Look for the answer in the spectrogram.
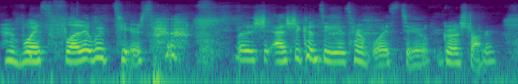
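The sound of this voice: The clip holds an unforced reading voice.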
